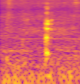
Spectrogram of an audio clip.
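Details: A single short, sharp hiccup from an adult woman whose recurring, hard-to-stop hiccups have returned, against a low room hum.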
